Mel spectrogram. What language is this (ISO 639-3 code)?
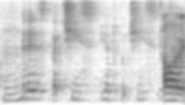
eng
